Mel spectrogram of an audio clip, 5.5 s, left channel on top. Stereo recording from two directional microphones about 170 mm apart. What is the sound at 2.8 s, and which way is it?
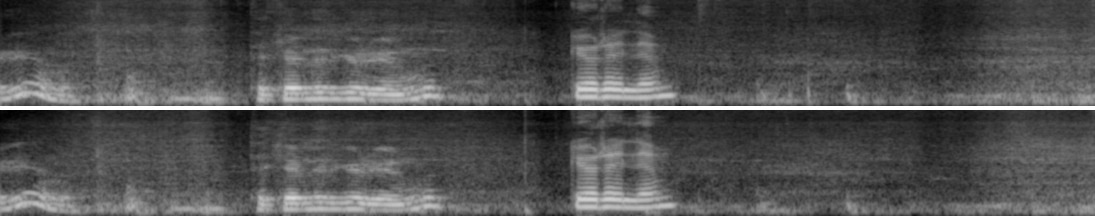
Speech, 5° left (ahead or behind).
